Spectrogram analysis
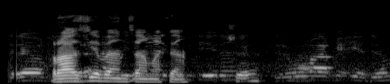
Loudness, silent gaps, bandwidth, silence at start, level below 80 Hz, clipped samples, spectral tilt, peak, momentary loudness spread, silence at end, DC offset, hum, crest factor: -26 LUFS; none; 11 kHz; 0.1 s; -78 dBFS; under 0.1%; -5.5 dB/octave; -4 dBFS; 22 LU; 0 s; under 0.1%; none; 24 dB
